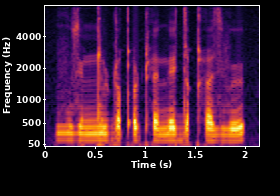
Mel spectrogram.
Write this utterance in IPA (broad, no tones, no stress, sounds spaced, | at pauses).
v u z ø ŋ͡ǃ ʉ ɖ o qʼ u ʈʰ æ n̪ ɛ dʲ e qʰ e z v ɵ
